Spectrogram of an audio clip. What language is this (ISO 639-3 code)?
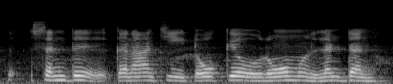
snd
